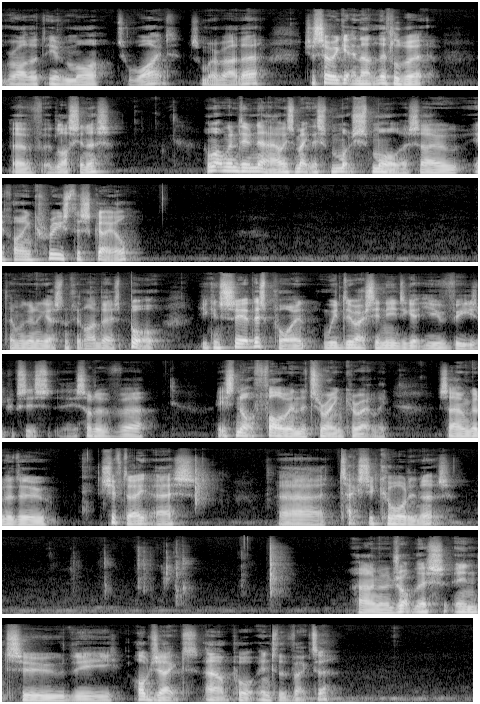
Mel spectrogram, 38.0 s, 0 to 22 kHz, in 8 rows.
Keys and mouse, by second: 2.9-3.6 middle drag, 4.9 ctrl+middle drag, 6.1 middle click, 9.6-14.6 drag, 15.1-16.0 middle drag, 16.3-16.9 ctrl+middle drag, 17.6 middle click, 21.7 middle click, 22.5 ctrl+middle click, 23.0 middle click, 23.6 click, 24.8 shift+a, 26.5 BackSpace, 35.3-38.0 drag.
